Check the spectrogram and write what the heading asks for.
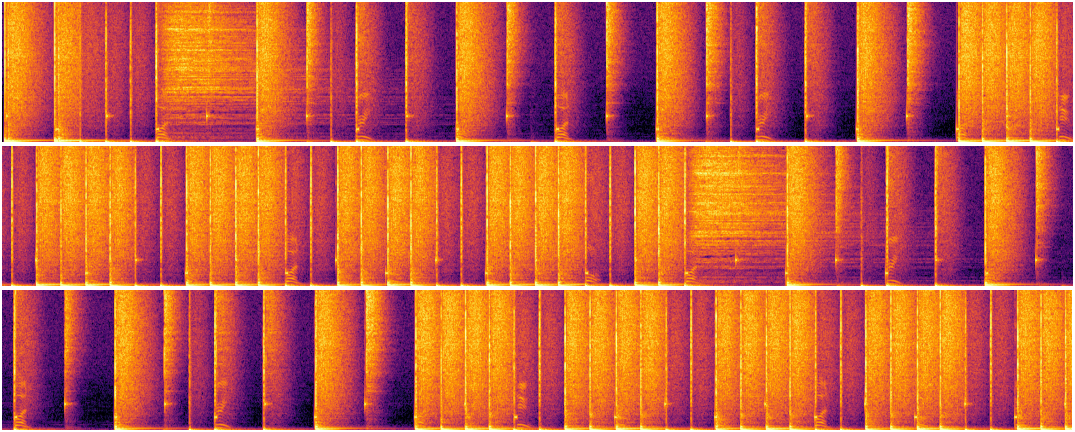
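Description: Acoustic drum kit played at a slow-to-medium tempo: a two-bar linear sixteenth-note fill built from groups of six, each ending in two bass drum strokes, five sixes plus two leftover strokes. The unbroken fill runs for about eight seconds from roughly a third of the way in, sparser groove-like playing comes before and after it, and the fill starts again near the end.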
